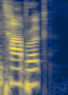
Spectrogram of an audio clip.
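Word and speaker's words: Tebrake: LSU signed Dylan Tabrook. That's how you pronounce his name.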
